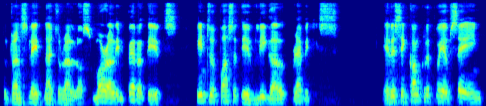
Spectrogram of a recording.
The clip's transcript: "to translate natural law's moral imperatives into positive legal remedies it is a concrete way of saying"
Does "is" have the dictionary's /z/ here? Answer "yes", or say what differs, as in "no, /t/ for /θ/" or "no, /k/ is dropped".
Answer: no, /s/ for /z/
